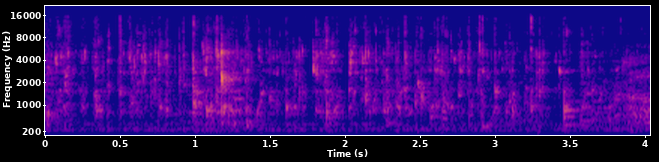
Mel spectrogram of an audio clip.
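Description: Red wine poured from a glass bottle into a stainless steel saucepan: a steady splashing stream dotted with small irregular splashes.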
